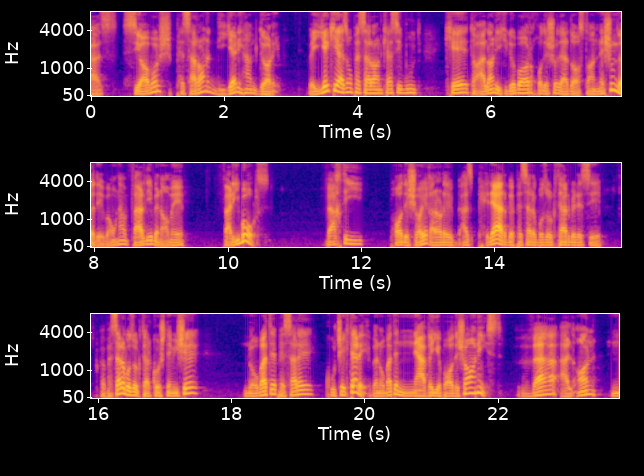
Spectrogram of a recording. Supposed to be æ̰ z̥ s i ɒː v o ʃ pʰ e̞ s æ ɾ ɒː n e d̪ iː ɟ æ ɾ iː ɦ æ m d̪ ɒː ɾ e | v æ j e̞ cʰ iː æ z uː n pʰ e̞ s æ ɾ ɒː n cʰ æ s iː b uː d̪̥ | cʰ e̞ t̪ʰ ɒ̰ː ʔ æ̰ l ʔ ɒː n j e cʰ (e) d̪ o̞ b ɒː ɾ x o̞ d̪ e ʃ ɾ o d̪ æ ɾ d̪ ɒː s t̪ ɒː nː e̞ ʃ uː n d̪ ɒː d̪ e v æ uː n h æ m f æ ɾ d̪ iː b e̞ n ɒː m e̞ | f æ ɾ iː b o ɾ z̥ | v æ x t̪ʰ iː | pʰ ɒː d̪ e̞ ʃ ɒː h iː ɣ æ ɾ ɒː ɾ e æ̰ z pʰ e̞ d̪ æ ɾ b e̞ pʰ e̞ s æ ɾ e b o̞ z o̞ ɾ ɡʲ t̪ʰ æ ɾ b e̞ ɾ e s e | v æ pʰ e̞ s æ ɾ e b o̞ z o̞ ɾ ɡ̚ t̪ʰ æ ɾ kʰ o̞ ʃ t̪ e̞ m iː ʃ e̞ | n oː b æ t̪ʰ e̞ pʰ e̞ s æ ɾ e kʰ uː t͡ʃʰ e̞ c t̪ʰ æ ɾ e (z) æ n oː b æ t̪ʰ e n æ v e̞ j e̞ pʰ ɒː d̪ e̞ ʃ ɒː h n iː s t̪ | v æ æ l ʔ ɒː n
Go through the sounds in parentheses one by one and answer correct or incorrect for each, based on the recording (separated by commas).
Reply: incorrect, incorrect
